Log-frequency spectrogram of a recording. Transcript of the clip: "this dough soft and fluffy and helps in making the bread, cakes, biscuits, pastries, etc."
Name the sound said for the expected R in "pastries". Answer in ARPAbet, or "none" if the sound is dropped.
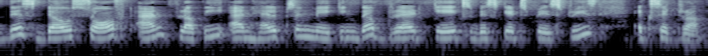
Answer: R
